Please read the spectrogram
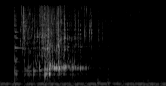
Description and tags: Slower and softer pour of liquid from martini shaker into glass with ice, ice hitting sides of glass, liquid sloshing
